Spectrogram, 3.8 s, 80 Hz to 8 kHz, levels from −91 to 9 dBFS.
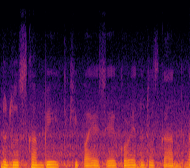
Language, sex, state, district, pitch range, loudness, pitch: Nagamese, male, Nagaland, Dimapur, 110-120 Hz, -16 LUFS, 115 Hz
